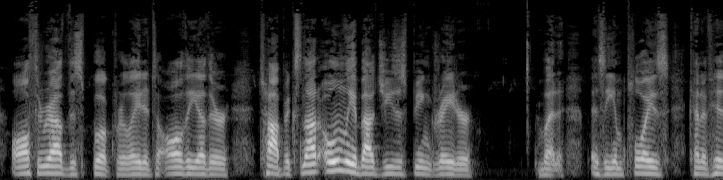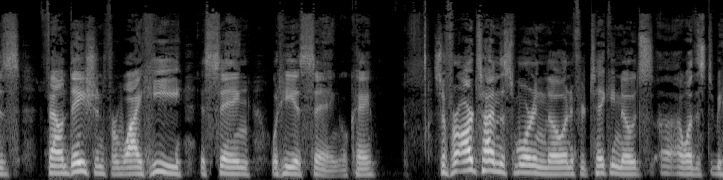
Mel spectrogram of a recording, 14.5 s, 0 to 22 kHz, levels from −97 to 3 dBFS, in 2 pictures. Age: 30-49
